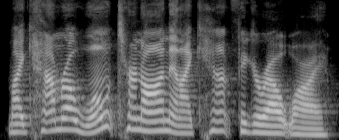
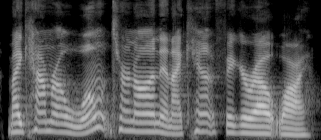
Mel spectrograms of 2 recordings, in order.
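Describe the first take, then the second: Both takes have the same delivery.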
